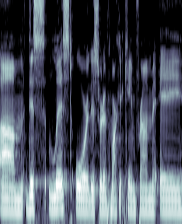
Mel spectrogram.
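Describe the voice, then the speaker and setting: A man speaks on a very clean recording. The background is silent. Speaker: real estate investor. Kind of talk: tutorial. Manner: fast; loud.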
